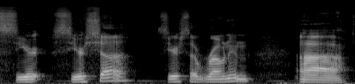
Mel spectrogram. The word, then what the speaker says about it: Saoirse: name is pronounced seer Saoirse so you're so Ronan uh yeah how do you pronounce the sailors layered well I saw on wikipedia that Irish people pronounce it saoirse see her but she would say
